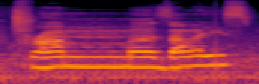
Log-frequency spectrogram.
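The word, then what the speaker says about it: Traumazine: Traumatize, that's how you say it, by Megan Thee Stallion.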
